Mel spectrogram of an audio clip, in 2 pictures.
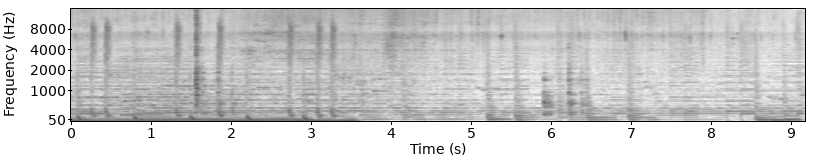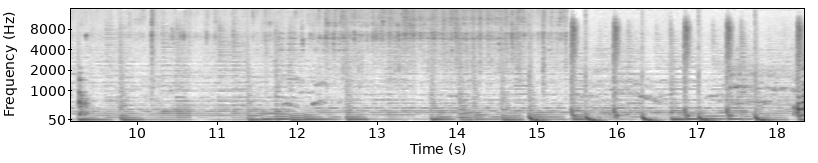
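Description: Chicken kebabs frying in hot oil at home, a steady dense sizzle with bubbling and occasional clinks of handling, loud and continuous throughout.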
